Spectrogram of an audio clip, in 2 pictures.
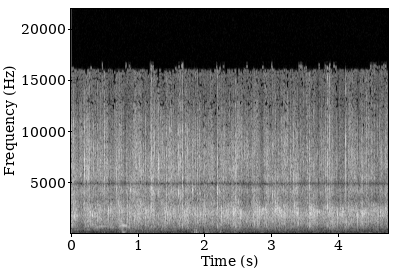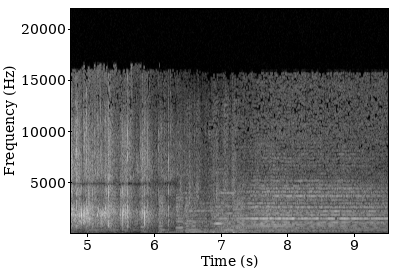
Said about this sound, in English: Perfect round of applause.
